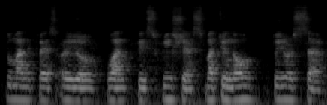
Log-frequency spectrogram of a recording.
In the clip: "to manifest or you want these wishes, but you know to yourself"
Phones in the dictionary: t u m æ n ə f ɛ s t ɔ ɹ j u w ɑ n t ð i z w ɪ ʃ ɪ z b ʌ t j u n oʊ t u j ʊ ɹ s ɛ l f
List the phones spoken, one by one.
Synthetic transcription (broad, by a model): t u m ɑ n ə f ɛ s t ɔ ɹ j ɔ w ɑ n t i s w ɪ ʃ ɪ s b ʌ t j u n oʊ t u j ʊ ɹ s ɛ l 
